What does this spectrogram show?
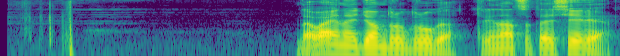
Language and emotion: Russian, positive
